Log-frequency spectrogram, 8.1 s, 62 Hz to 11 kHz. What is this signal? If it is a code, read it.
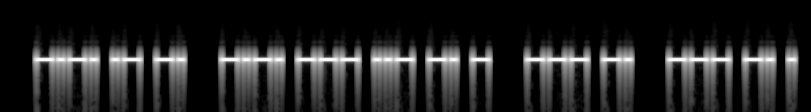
Morse code, heard as a keyed tone, about 22 wpm, 700 Hz. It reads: CAN COUNT ON ONE
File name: practice / 22wpm / Sets of 8 Words - 22wpm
